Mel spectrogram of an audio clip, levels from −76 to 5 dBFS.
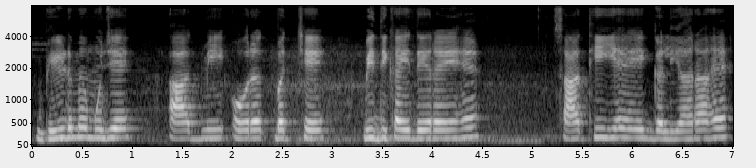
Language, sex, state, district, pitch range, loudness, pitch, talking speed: Hindi, female, Rajasthan, Jaipur, 170-190 Hz, -17 LUFS, 180 Hz, 145 wpm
